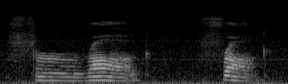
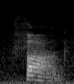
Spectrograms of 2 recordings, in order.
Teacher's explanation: in the word frog, we have F and R, F, They blend together and go into the next vowel sound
